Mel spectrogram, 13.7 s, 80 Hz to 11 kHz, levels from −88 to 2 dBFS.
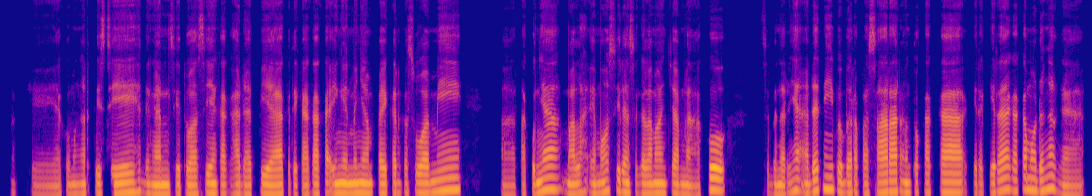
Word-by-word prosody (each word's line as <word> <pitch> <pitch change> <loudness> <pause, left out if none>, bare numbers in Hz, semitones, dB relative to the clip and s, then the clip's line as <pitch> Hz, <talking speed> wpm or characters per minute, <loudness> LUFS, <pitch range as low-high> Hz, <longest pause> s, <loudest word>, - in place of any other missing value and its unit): Oke. 100 -4 -12
Aku 105 - -11
mengerti, 110 +1 -4
sih, 115 +1 +2 0.2
dengan 110 -3 +1
situasi 110 +1 -1
yang 115 - +2
Kakak 110 0 -4
hadapi, 105 +2 -5
ya, 110 0 +4
ketika 105 -1 -5
Kakak 110 +1 -2
ingin 115 0 +4
menyampaikan 115 0 +1
ke 115 - -6
suami, 135 +7 +2 0.5
eee, 105 0 -10
takutnya 150 +9 +1
malah 120 +2 -1
emosi 125 +5 -1
dan 125 - +3
segala 115 -2 0
macam. 115 -1 +1
Nah, 105 -1 -3
aku 150 +6 +5 0.5
sebenernya 110 +6 -2
ada, 135 +6 +2
nih, 160 +1 0
beberapa 120 -4 -2
saran 125 +3 +3
untuk 120 0 -8
Kakak. 125 0 +1
Kira-kira 120 +7 -1
Kakak 145 +3 -2
mau 150 - +2
denger 160 +4 0
nggak? 100 -4 -5
115 Hz, 165 wpm, -22 LUFS, 110-125 Hz, 0.5 s, aku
